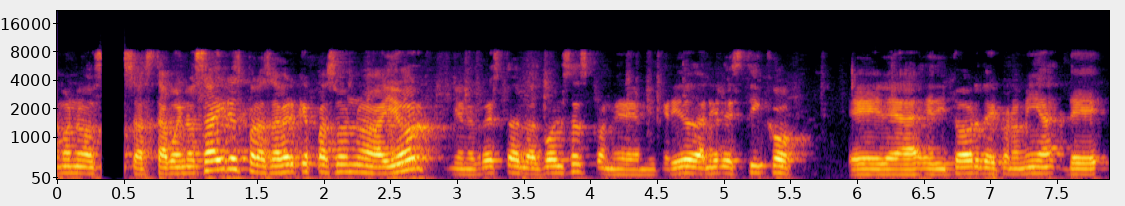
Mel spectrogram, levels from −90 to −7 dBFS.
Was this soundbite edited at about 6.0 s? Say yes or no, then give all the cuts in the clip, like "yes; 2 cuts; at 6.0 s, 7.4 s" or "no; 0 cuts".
no; 0 cuts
